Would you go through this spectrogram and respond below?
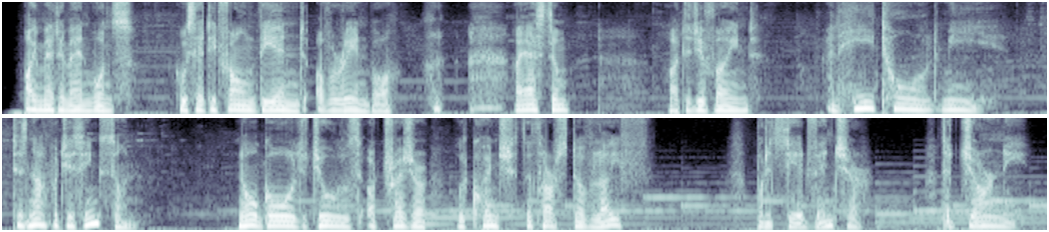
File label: Ginger Ale Commercial; Venetian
